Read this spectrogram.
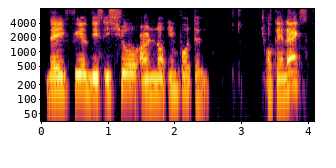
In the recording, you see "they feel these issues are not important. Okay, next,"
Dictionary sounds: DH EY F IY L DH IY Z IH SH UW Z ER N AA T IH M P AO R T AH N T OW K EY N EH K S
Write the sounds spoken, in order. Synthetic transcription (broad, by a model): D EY F IY L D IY S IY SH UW AA N AA T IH M P AO T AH N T OW K EY N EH K S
